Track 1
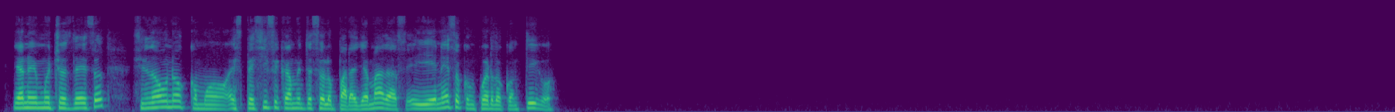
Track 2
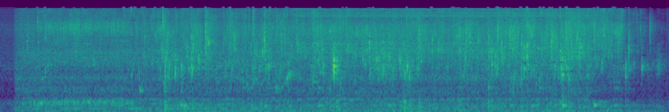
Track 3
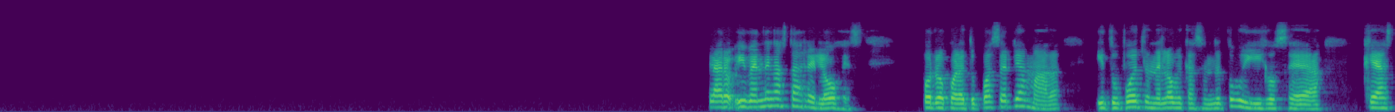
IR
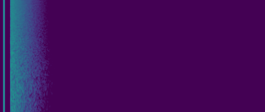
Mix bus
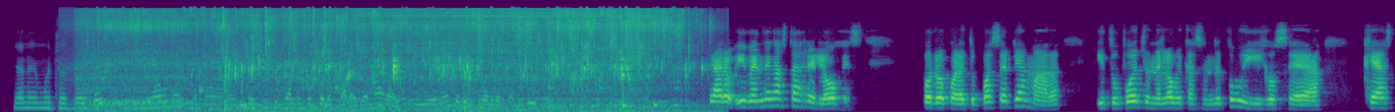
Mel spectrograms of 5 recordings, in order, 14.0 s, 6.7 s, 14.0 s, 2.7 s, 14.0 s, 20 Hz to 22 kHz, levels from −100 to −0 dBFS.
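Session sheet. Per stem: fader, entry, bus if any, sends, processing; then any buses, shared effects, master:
-15.5 dB, 0.00 s, no send, none
+1.0 dB, 0.60 s, no send, high-order bell 4.3 kHz -9.5 dB
-4.0 dB, 0.00 s, no send, high-pass 410 Hz 24 dB/octave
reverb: none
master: level rider gain up to 5 dB

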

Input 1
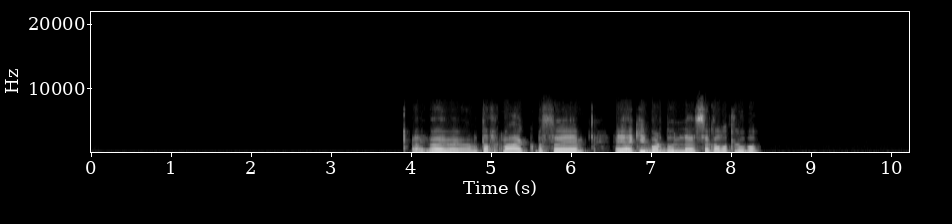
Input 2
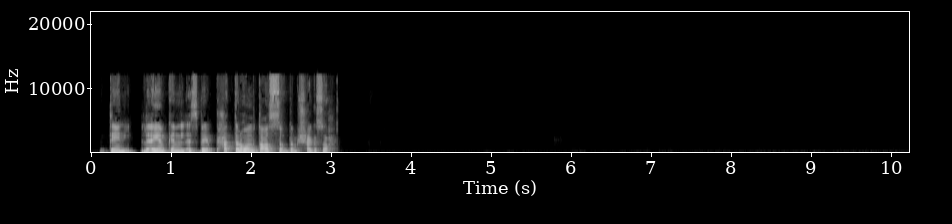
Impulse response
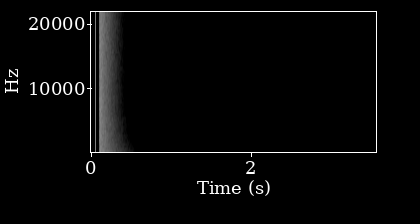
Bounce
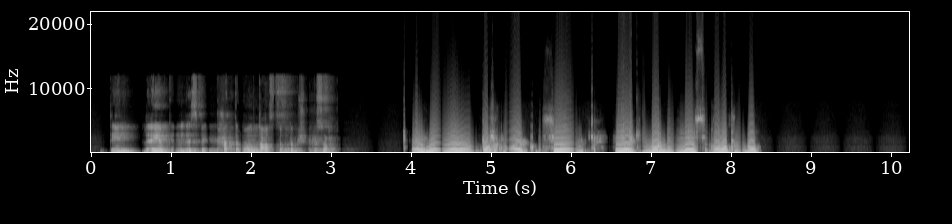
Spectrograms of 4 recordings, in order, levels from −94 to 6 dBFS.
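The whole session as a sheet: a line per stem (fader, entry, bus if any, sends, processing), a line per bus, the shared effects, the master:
-7.0 dB, 0.00 s, no send, overdrive pedal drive 38 dB, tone 3.3 kHz, clips at -7.5 dBFS
-5.0 dB, 0.00 s, send -7.5 dB, none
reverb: on, RT60 0.55 s, pre-delay 53 ms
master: treble shelf 5.1 kHz -8 dB; tremolo of two beating tones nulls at 2.4 Hz

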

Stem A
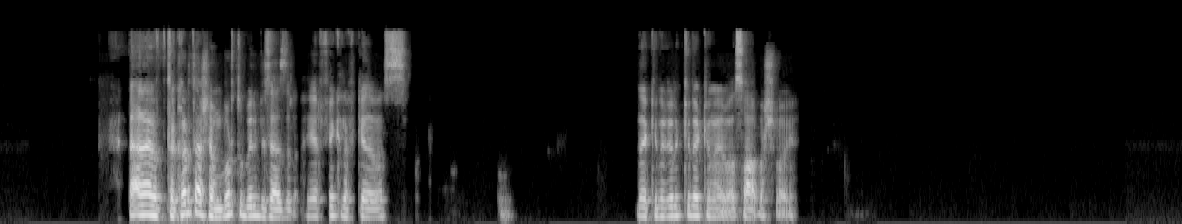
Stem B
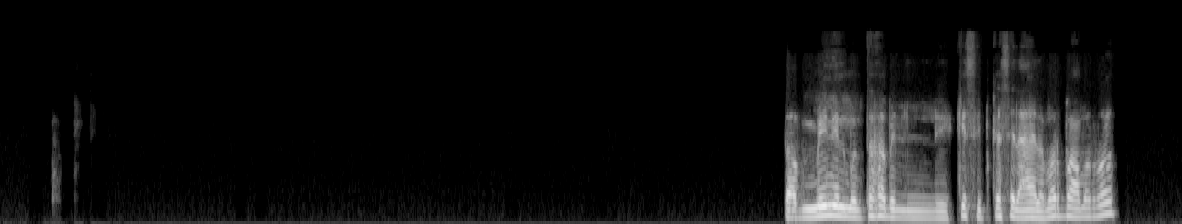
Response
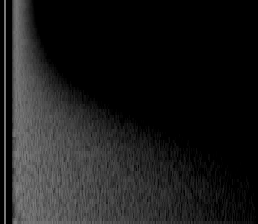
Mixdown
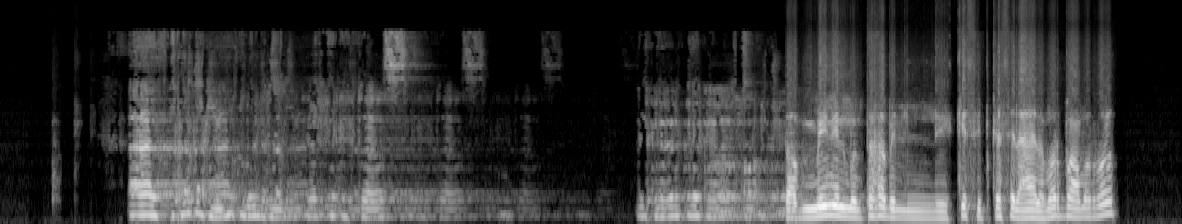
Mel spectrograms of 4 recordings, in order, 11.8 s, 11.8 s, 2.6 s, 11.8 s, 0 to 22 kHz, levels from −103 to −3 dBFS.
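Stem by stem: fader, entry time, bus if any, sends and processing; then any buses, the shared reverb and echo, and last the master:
-6.5 dB, 0.00 s, send -16 dB, echo send -16 dB, harmonic-percussive separation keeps harmonic; high-pass 48 Hz
+2.5 dB, 0.00 s, no send, no echo send, median filter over 9 samples; high-pass 41 Hz; comb 2.6 ms, depth 33%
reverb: on, RT60 2.9 s, pre-delay 75 ms
echo: feedback delay 783 ms, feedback 16%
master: treble shelf 2.6 kHz +9.5 dB

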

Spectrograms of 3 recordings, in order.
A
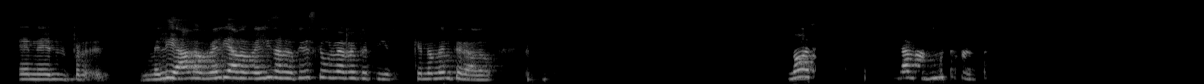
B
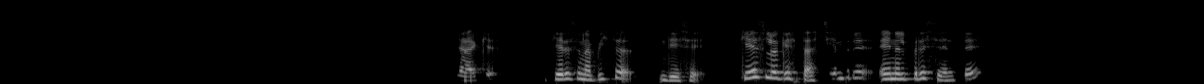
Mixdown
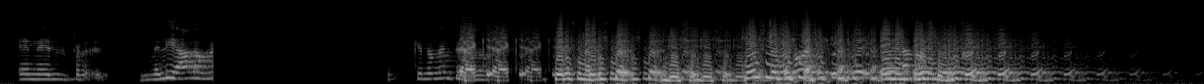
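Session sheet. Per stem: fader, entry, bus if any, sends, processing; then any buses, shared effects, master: -5.0 dB, 0.00 s, muted 2.13–3.88 s, no send, no echo send, band-stop 560 Hz; upward compressor, threshold -40 dBFS
-6.0 dB, 0.00 s, no send, echo send -3.5 dB, treble shelf 2.3 kHz -11.5 dB; waveshaping leveller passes 5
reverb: none
echo: feedback delay 329 ms, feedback 49%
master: none

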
